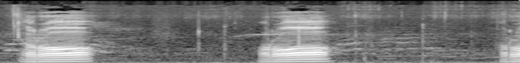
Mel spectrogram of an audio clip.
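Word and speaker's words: ر: আরবি হরফের একটি গুরুত্বপূর্ণ হরফ হচ্ছে র র র র বলার সময় আমরা দেখতে আপনারা স্ক্রিনে দেখতে পাচ্ছেন র হরফটি র হরফটি বলার সময় আমরা র র র হরফটি হচ্ছে এভাবে করি আমরা র র হরফটি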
